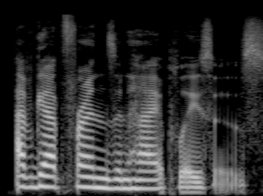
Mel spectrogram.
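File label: taunt, English; Quinn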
